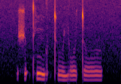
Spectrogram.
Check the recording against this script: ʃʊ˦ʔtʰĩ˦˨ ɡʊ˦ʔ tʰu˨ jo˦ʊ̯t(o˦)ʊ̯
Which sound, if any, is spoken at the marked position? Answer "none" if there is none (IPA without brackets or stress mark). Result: o˦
